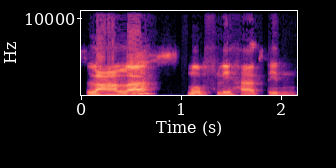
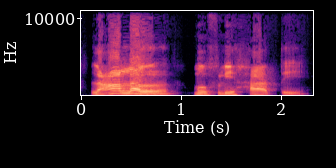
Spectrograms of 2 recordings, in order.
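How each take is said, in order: First: No extra l sound links the two words. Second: An extra l sound links the two words. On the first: The speaker calls it right. "usahakan ya sebentar ya. La'ala muflihatin gitu" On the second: The speaker calls it wrong. "Bedakan dengan"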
